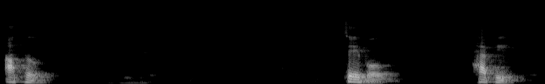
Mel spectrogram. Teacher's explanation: two syllables noun and adjectives okay stress in the first syllable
